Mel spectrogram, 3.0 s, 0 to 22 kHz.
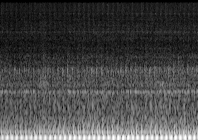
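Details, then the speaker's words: New CFMoto Papio XO-1 motorcycle, not yet at its first service: steady low engine pulse around 3.5 beats a second with a faint rubbing whir underneath, as if the drive chain scrapes below. Rider finds the chain very tight. Noisy drive chain. "so paki-comment na lang kung bakit siya parang may sumasayad sa ilalim yung kadina"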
